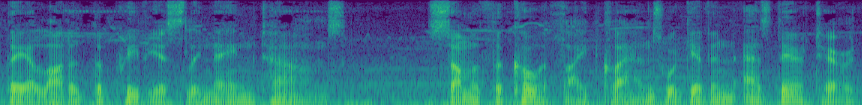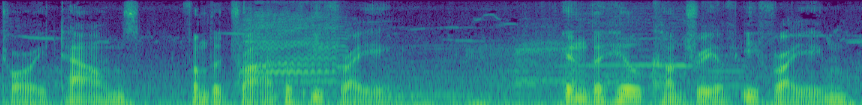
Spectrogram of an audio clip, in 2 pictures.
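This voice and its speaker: A man reading scripture as an audiobook narrator, in a solemn, measured delivery over background music. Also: a bass voice, noisy background.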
